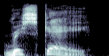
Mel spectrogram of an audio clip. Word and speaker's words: risqué: Se pronuncia risqué.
